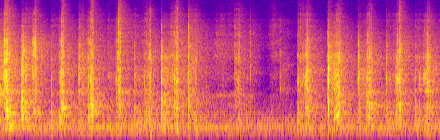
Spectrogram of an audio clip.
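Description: A deck of tarot cards being shuffled by hand: rapid, soft card flicks and riffles, easing off in a short pause a little past halfway, then resuming.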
